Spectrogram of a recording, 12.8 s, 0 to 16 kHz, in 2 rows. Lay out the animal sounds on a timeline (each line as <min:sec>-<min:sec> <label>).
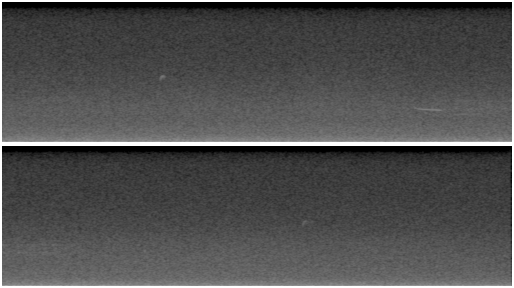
0:05.1-0:06.1 Black-capped Chickadee (Poecile atricapillus)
